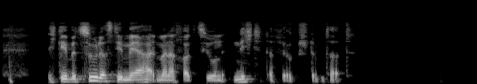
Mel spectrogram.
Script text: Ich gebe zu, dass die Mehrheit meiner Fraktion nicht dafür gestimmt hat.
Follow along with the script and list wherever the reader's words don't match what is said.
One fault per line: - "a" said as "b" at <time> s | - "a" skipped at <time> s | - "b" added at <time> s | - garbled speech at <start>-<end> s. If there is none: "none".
none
